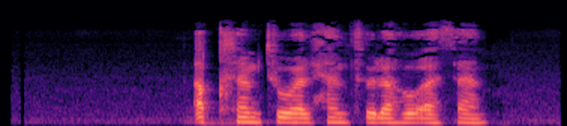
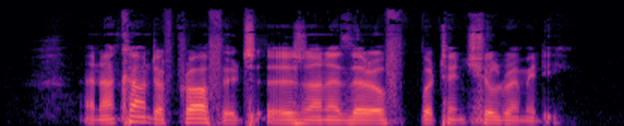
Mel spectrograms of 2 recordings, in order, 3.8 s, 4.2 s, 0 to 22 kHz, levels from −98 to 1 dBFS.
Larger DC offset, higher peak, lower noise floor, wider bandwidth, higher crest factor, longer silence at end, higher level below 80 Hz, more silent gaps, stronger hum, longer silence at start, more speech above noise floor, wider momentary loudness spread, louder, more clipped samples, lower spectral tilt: neither; first, -6 dBFS vs -14 dBFS; second, -62 dBFS vs -66 dBFS; second, 11 kHz vs 16 kHz; about the same, 22 dB vs 20 dB; about the same, 0.55 s vs 0.45 s; second, -74 dBFS vs -62 dBFS; neither; neither; first, 1.3 s vs 0.55 s; about the same, 36 dB vs 33 dB; second, 7 LU vs 10 LU; first, -27 LUFS vs -33 LUFS; neither; about the same, -5.5 dB/octave vs -4.5 dB/octave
